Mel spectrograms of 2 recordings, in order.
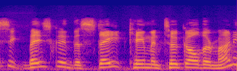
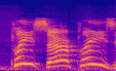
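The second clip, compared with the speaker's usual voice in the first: much higher, hammed-up plea from the floor; mock begging; 9 semitones higher, slower than usual. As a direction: beg the attacker, mockingly. Alex on ground begging.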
